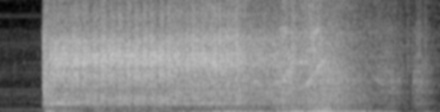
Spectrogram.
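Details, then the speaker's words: Ford Mustang project car after fuel system replacement, first fire-up, distributor previously left unplugged: catches abruptly, runs ragged, surges then dies; ignition timing far off. "okay we're pretty far off on timing so hang on a second let it die we're not quite there yet"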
